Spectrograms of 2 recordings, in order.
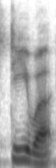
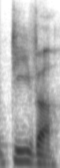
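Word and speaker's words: Deva: the story of Fortress dewa Is or Diva I should say is interesting it's spelled with a W but in Latin they normally pronounced it as a v so it normally comes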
